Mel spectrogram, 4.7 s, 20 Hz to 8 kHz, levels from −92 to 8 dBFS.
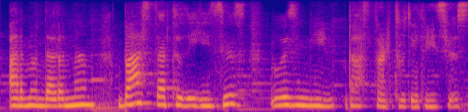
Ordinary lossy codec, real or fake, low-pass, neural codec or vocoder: none; fake; none; codec, 16 kHz, 1 kbps, X-Codec, HuBERT features, trained on general audio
